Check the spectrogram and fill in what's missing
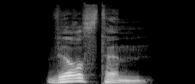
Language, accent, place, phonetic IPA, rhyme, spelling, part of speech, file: German, Germany, Berlin, [ˈvɪʁstəm], -ɪʁstəm, wirrstem, adjective, De-wirrstem.ogg
- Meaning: strong dative masculine/neuter singular superlative degree of wirr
